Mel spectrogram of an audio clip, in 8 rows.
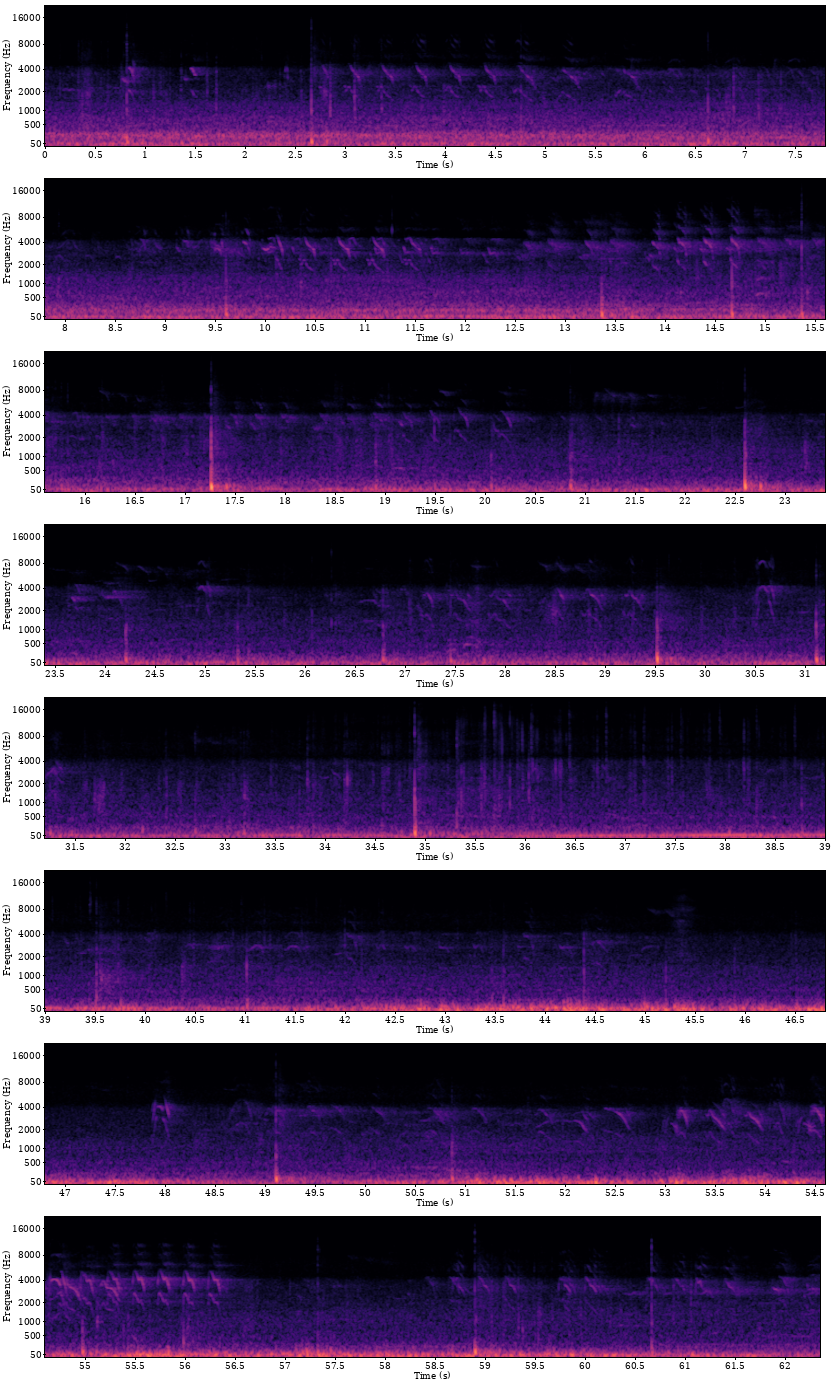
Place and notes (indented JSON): {
  "title": "Rheinpromenade, Mannheim, Deutschland - Sportplatz Schnickenloch",
  "date": "2022-05-30 19:07:00",
  "description": "Sportplatz, Aufwärmen beim Fußball, Jogger dreht Runden, zwei junge Menschen üben Cricket, Vögel, Abendsonne, junge Familie läuft hinter mir vorbei, Wind, Urban",
  "latitude": "49.48",
  "longitude": "8.46",
  "altitude": "97",
  "timezone": "Europe/Berlin"
}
